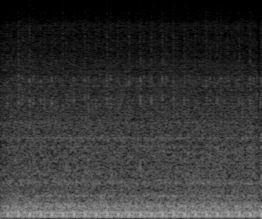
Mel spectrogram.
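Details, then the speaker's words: Engine demonstrating running rough, meaning vibration from inconsistent production of power: an uneven, shaky idle with irregular pulses and a low wobble, as opposed to a consistent cylinder miss. "Engine runs rough is defined as vibration caused by inconsistent production of power."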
